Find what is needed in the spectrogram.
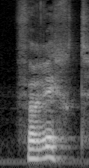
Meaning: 1. inflection of verrichten: first/second/third-person singular present indicative 2. inflection of verrichten: imperative 3. past participle of verrichten
- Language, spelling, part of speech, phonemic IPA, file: Dutch, verricht, verb / adjective, /vəˈrɪxt/, Nl-verricht.ogg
